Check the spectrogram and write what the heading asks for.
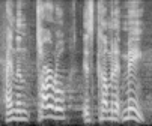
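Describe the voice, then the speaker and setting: A man telling stand-up comedy stories to a live audience in a conversational way, often repeating phrases haltingly for emphasis. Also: sits high, a faint crowd. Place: live venue on stage. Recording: echoey hall with audience noise.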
